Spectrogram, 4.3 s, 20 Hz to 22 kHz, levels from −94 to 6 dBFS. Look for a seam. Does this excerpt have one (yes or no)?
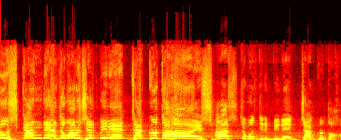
no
